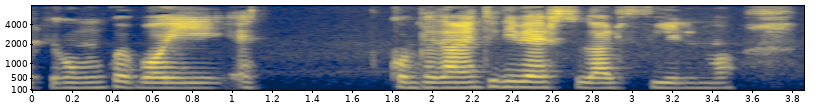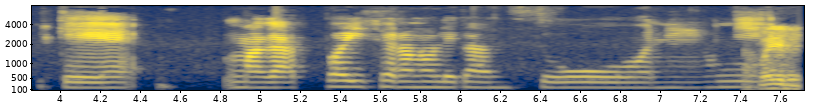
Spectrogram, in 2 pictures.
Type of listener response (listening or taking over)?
taking over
